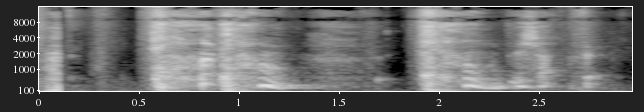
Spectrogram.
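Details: Woman who is currently ill and could not sleep: two clusters of repeated, harsh coughs in quick succession, in a small room.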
